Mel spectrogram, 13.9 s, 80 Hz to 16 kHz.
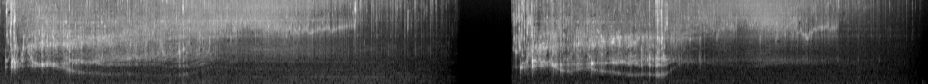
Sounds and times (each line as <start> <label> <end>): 0.0 Sparkling water (Badoit) in a glass 6.5
7.7 Sparkling water (Badoit) in a glass 13.3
